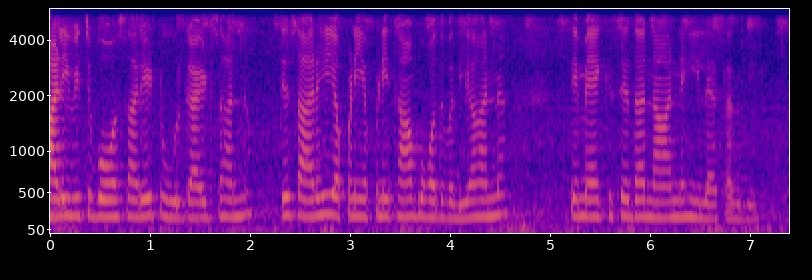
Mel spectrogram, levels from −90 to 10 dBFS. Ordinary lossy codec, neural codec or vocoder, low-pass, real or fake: AAC, 48 kbps; none; 5.4 kHz; real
